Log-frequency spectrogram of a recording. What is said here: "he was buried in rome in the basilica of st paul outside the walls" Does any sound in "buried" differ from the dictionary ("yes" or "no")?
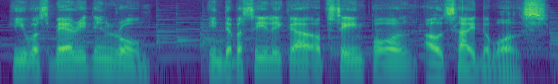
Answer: no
